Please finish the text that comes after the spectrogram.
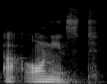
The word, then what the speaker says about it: honest: can see the honest h o n e s t honest start with onest why use and not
